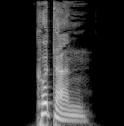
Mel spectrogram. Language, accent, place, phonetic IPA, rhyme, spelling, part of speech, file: German, Germany, Berlin, [ˈkʊtɐn], -ʊtɐn, Kuttern, noun, De-Kuttern.ogg
- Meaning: dative plural of Kutter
